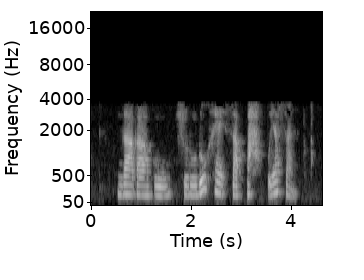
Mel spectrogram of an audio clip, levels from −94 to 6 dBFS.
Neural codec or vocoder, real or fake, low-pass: none; real; 3.6 kHz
